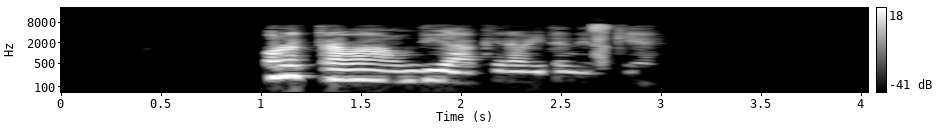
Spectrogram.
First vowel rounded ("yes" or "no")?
yes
